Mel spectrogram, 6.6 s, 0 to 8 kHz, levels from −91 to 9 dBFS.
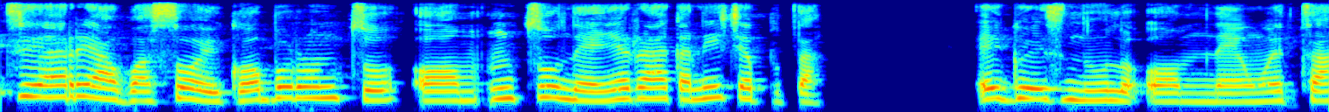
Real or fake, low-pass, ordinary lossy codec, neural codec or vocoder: real; 7.2 kHz; none; none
